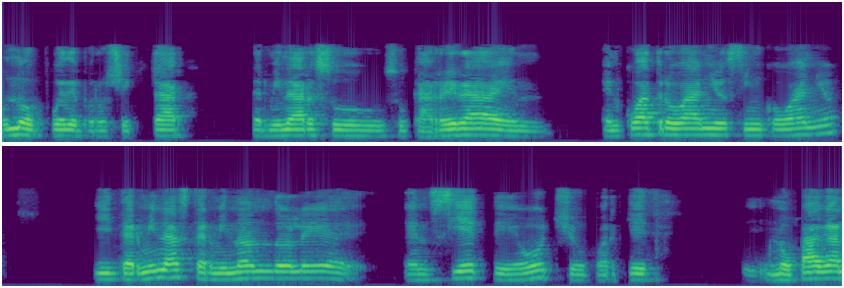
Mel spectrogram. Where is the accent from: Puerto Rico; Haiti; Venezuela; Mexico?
Haiti; Port-au-Prince, Ouest; also born or lived in Les Cayes; Pero yo me vi creciendo en Puerto Príncipe. Y ahí fui a la escuela, hice todos mis primarios, mis secundarios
